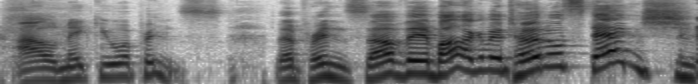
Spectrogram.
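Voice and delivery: mock-British villain, building to a loud high cry; hammed-up British proclamation, swelling; British accent. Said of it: "say enigmatic things in a British accent".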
